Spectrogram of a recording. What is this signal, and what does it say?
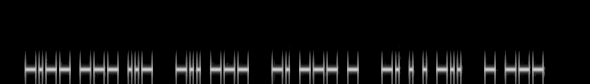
Morse code, heard as a keyed tone, about 34 wpm, 700 Hz. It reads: YOU DO NOT NEED TO
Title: Sets of 5 Words 35wpm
